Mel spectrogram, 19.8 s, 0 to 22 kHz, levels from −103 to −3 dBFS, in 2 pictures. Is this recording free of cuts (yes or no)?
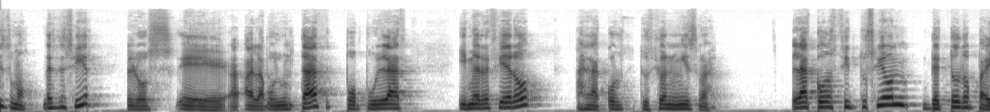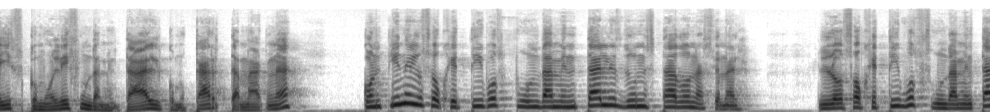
no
